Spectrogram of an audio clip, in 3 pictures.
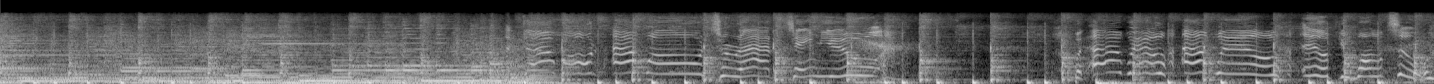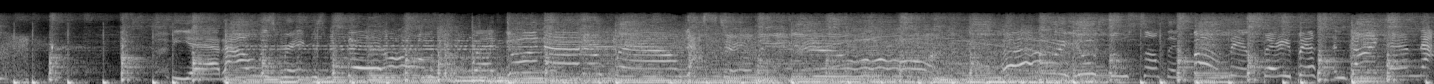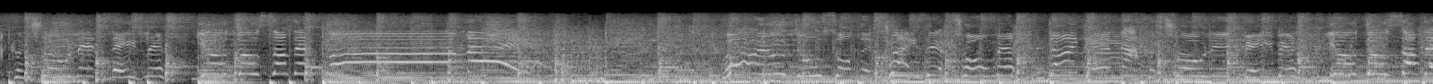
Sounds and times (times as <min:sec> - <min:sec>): Rock music: 0:00.0 - 0:43.0.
